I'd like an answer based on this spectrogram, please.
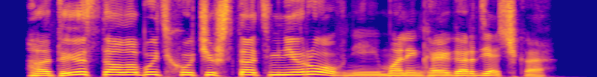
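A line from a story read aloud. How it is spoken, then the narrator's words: Light, interested, growling. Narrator (Russian): Он проговорил это слишком легко, заинтересованно и с рычащими нотками в голосе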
